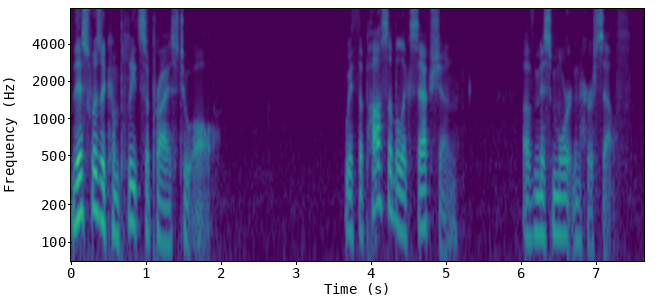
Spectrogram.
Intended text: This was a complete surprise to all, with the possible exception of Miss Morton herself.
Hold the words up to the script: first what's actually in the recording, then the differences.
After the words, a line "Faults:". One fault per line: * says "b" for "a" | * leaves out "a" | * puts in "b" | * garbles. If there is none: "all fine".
This was a complete surprise to all, with the possible exception of Miss Morton herself.
Faults:
all fine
